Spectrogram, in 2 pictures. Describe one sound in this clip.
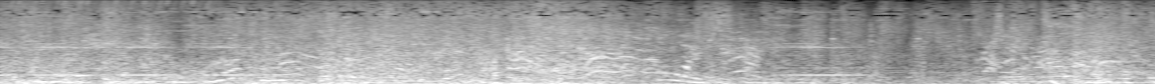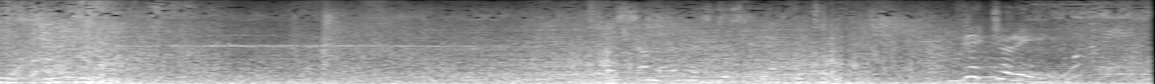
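Game spell effects whoosh and crackle in a busy fight.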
